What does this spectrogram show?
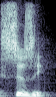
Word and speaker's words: Siouxsie: How do you pronounce this? And she's like, Siouxsie.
